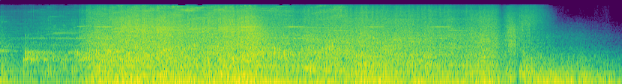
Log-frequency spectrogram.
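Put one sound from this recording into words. A flamethrower roars in a loud rushing burst.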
